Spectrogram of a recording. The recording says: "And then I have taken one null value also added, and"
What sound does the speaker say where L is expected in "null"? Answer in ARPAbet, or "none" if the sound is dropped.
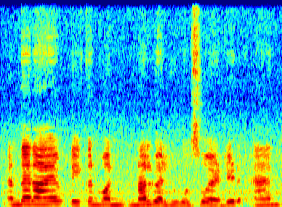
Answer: L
